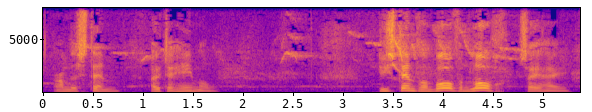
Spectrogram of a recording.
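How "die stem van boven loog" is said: high, loud wailing protest; anguished outburst. Acted. Tyrant blames the heavenly voice, loud anguished cry.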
